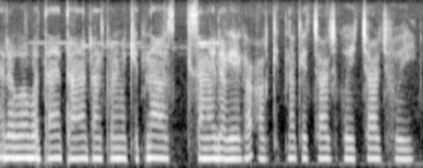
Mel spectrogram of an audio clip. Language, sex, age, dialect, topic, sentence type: Magahi, female, 51-55, Southern, banking, question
